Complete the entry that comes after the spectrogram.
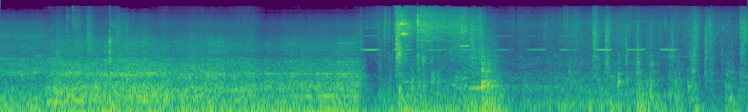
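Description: Electric commuter train running with a steady rumble that drops away about halfway through as it stops at a station. A burst of air hiss follows, then a run of short, even, high beeps, typical of the door signal as the doors open.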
